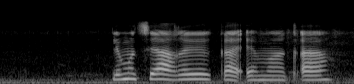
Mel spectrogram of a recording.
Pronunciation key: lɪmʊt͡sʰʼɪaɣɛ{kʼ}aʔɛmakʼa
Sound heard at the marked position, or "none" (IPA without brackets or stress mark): kʼ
